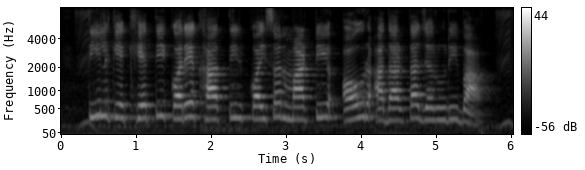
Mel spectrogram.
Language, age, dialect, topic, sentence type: Bhojpuri, 18-24, Southern / Standard, agriculture, question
